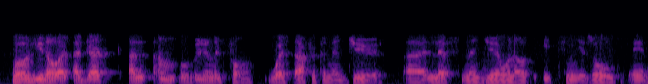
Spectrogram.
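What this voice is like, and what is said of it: Noticeable West African accent. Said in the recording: “I know they hear an accent”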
